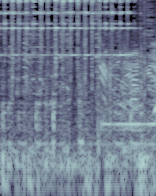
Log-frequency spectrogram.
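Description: Crowd voices and music, with a small hand bell ringing rapidly and continuously over them; a steady held note joins in about one and a half seconds in.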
